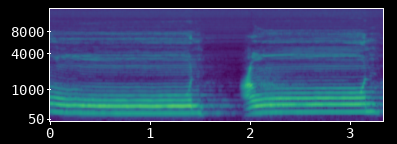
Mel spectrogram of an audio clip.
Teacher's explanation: huruf ain jangan samakan dengan hamzah. Huruf ain memiliki sifat tawasud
